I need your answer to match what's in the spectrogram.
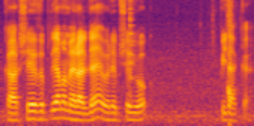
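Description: A man giving playful, excitable let's-play commentary, chatting to his viewers and yelping at every surprise. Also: medium pitch, brisk, slight background noise. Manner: excitable, yelps and squeals at surprises, talks to viewers as "kitties". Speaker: gaming channel host.

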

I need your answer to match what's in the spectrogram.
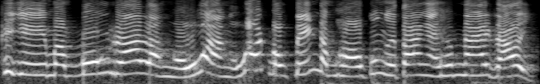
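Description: A woman's voice: very high voice, pushed and bright, a little hiss or hum. An actress playing a bossy, scheming wife who nags her singer husband in a stage comedy sketch. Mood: nagging. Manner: nagging, fast and exclamatory. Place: television studio stage.

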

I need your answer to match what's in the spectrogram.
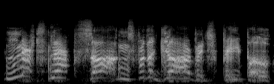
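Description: A man voicing a deranged psycho brute in a video game, speaking grandiose, gory nonsense in a harsh gravelly rasp. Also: very high-pitched, bright, forceful tone, no echo, heavily acted. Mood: manic. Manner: slow, unhinged, grandiose word salad. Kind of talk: video game character acting.

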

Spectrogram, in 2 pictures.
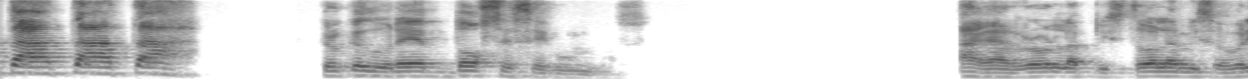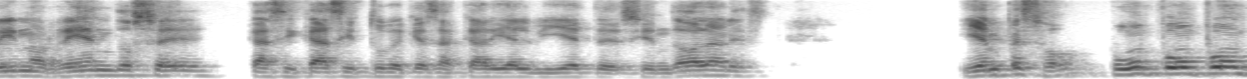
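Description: A man hosting a live online business masterclass, energetic, asking the audience questions and acting out stories with sound effects. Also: a little high.

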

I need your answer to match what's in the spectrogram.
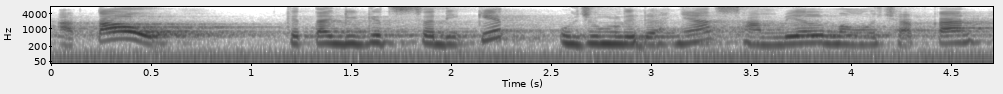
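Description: A young woman teaching English pronunciation to beginners, patiently asking and answering her own questions and modeling words slowly. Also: high-pitched, a little hiss or hum. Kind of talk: beginner language lesson. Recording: echoey room with long reverb, faint ambience.

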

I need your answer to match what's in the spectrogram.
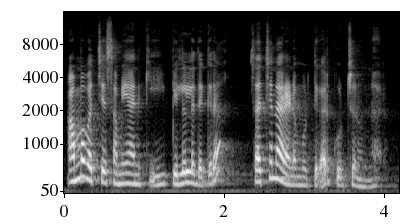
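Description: A woman narrates a devotional audiobook, reading in a measured, unhurried storytelling manner. Her voice rests at a middle pitch and holds a steady, even line from sentence to sentence.

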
